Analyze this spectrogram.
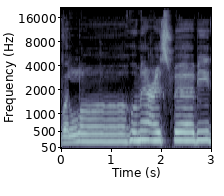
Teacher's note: مئتين وإن يكن منكم ألف يغلبوا ألفين بإذن الله، زال باریک ہے اور اللہ کا لام زیر سے تو باریک پڑھیں گے، یغلبوا ألفين بإذن اللہ، اور اب یہ اللہ کا لام زبر کے ساتھ ہے تو یہ پر پڑھیں گے، یعنی منہ بھر کے موٹا کر کے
